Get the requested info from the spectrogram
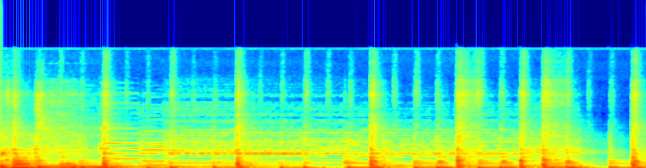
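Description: Live rock band playing an instrumental passage with no singing: electric guitars, bass guitar and drums, the level dipping briefly just before the end.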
